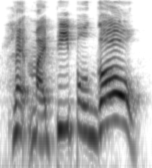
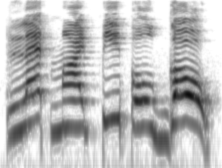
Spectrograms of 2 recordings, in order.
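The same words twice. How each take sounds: First: Louder, higher, firm call; rallying cry. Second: Slow, higher, every word stretched; drawn-out rallying cry. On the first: Activist mother calls for freedom, loud and firm. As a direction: proclaim it like a protest chant. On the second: Activist mother repeats the call, slow and soaring. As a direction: let it ring out like a hymn. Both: Real, not acted.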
